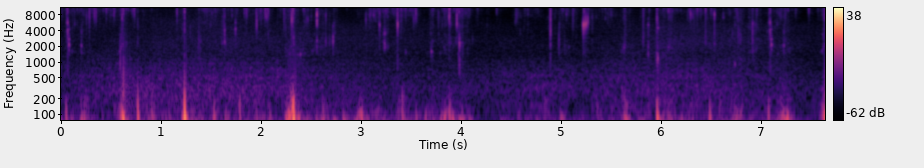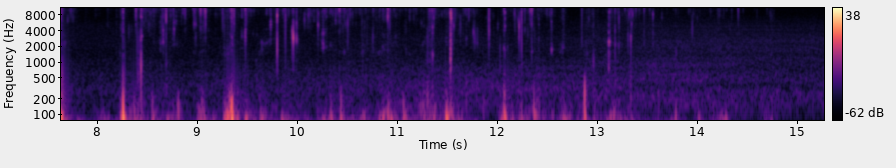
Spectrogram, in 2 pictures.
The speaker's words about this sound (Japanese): お耳全体にオイルが広がったので、今度は両耳を引っ張ったり押したりしながら刺激を加えていきますね。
